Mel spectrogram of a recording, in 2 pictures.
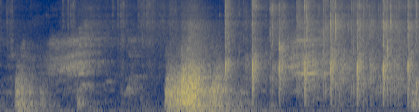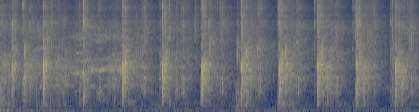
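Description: A loud, deep thud in the wrestling ring about two seconds in, a wrestler going down onto the ring mat. It is followed by the audience clapping in a steady rhythm of about three claps a second, with a wrestler's shout over it.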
